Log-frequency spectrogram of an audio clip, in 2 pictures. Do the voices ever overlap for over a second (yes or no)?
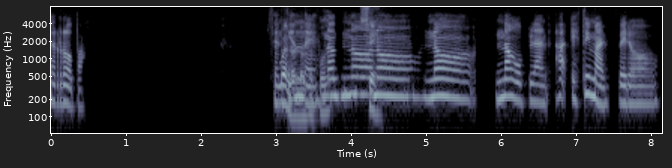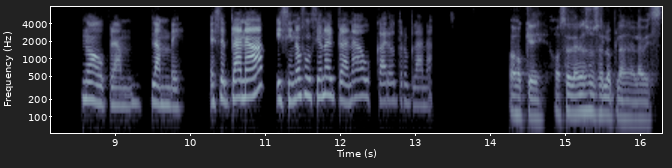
yes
